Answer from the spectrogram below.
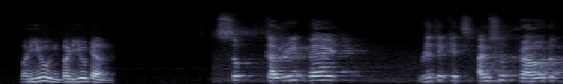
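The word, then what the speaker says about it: Kalaripayattu: so calorie pad, Hrithik, I'm so proud of the fact that you said the name correctly because in India, I Thank don't you.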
